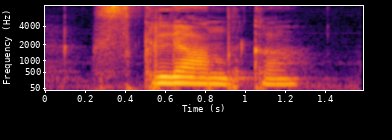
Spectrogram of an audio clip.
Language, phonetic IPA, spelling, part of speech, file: Ukrainian, [ˈsklʲankɐ], склянка, noun, Uk-склянка.ogg
- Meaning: glass (drinking vessel)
